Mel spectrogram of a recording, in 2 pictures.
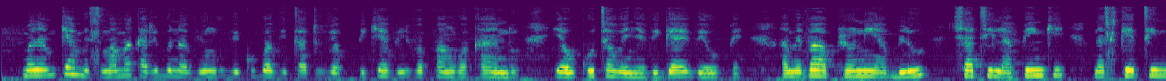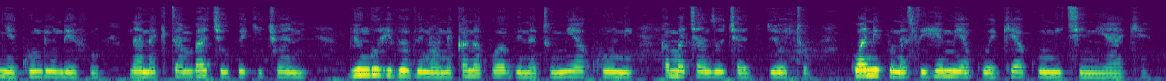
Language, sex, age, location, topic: Swahili, female, 18-24, Nairobi, government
